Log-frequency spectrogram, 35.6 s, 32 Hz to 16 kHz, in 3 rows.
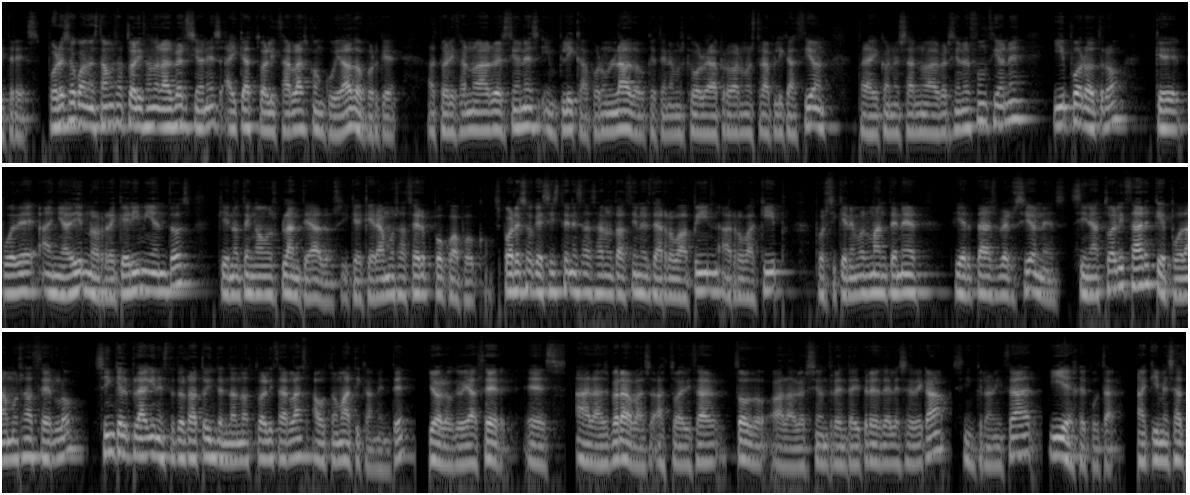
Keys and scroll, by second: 29.4 super+Down, 34.2 ctrl+r.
